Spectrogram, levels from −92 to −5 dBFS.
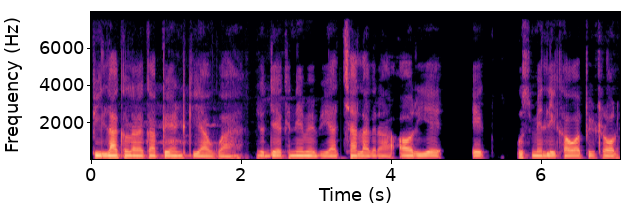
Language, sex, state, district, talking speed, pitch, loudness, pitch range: Hindi, male, Jharkhand, Sahebganj, 195 wpm, 100 Hz, -23 LUFS, 100-105 Hz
